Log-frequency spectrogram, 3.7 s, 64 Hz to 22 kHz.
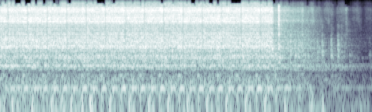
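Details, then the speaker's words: Predator 13,000 W tri-fuel generator, first start on propane out of the crate: the engine fires and chugs unevenly at about two and a half beats a second, then dies; hard start from air in the propane regulator line. "sitting in the crate, there's just a ton of air in this regulator line going all the way through into the actual propane natural gas regulator. So it will take several times of turning this thing over to get it"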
